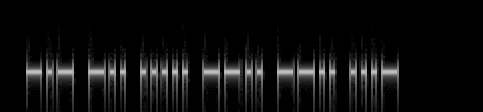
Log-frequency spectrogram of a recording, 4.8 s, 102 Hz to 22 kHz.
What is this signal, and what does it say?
Morse code, heard as a keyed tone, about 22 wpm, 700 Hz. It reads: KD5ZZV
